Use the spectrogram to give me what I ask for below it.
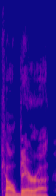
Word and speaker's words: Caldara: to YouTube, search John Caldara. I think it's pronounced Caldera, but I'm pretty sure it's spelled with all A's.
